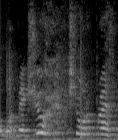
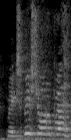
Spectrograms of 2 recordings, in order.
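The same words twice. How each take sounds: First: YOU punched higher than the rest; stress on YOU. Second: ME lifted high for contrast; stress on ME. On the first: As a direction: lean on the word "you" to contrast it. Contrasts you with me. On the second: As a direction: lean on the word "me". Contrasts me with you. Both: Real, not acted.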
